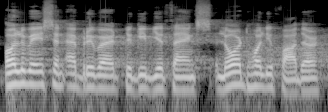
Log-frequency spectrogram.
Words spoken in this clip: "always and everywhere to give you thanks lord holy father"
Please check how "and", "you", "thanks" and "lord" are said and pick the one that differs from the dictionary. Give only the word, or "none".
thanks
